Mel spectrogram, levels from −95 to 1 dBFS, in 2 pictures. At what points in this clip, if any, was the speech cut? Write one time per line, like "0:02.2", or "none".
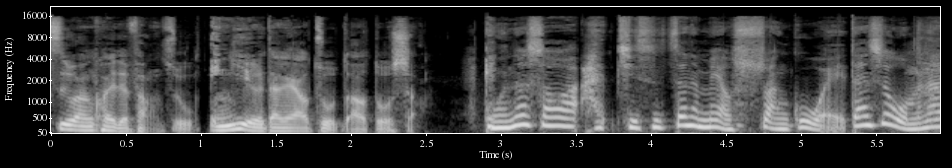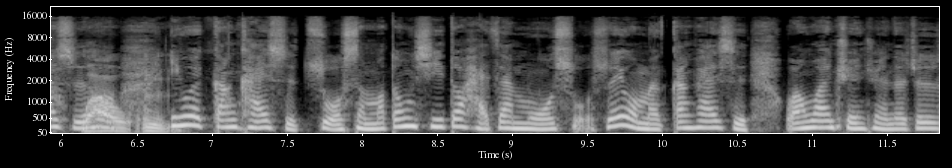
0:01.0
0:02.9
